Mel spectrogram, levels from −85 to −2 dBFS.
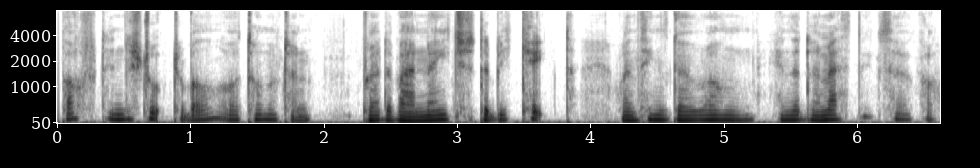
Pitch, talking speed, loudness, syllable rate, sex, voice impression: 125 Hz, 165 wpm, -18 LUFS, 5.9 syllables/s, male, masculine, adult-like, slightly muffled, slightly refreshing, sincere, calm, slightly sweet, kind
